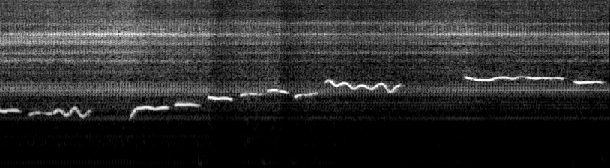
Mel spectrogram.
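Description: A person whistling a tune: one clear note moving in short phrases with little wavering trills, climbing step by step in pitch and easing back down slightly near the end.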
